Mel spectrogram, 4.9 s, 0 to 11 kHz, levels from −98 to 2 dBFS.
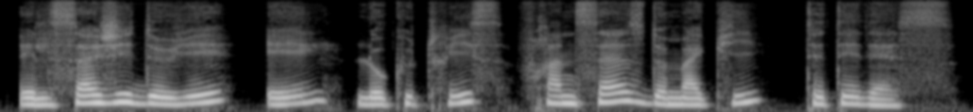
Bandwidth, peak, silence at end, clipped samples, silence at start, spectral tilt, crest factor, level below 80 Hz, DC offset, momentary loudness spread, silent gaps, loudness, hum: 11 kHz; -12 dBFS; 0.15 s; under 0.1%; 0.1 s; -7 dB/octave; 14 dB; -62 dBFS; under 0.1%; 8 LU; none; -28 LUFS; none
